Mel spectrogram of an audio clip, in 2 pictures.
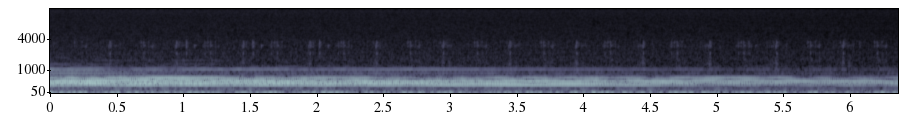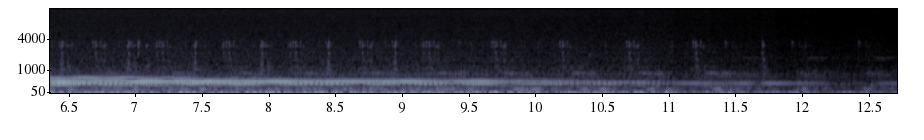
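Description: The closing music's held keyboard chord slowly fades away, with a light, fast clock-like ticking running over it. The ticking stops near the end as the chord dies out.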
